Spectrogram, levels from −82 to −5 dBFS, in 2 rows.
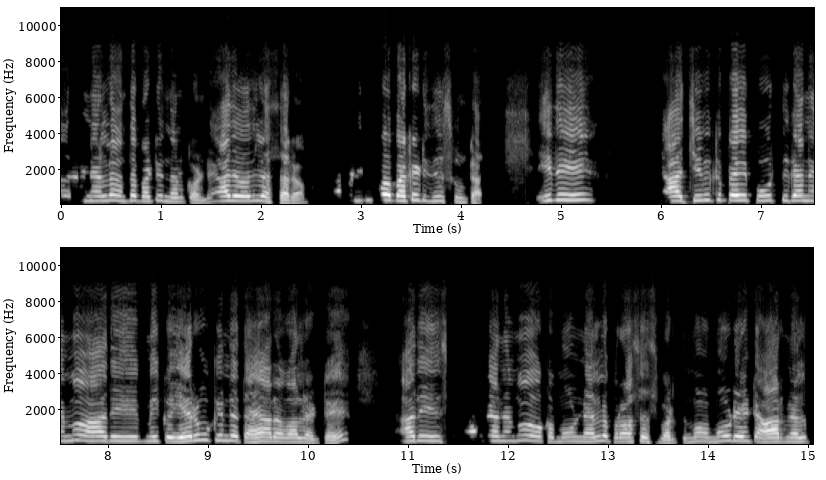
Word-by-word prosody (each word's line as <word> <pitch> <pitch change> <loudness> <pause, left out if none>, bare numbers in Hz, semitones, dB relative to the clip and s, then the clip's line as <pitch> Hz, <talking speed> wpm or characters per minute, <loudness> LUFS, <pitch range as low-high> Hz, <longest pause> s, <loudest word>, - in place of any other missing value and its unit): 2 265 0 -11
నెలలో 270 +3 0
ఎంతో 270 +2 0
పట్టిందనుకోండి. 230 - -5
అది 275 0 +5
ఒదిలేస్తారు. 230 - 0 0.4
అప్పుడింకో 300 -2 +2
బకెట్ 280 +2 +4
తీసుకుంటారు. 225 -6 -6 0.6
ఇది 315 +1 +1 1.1
ఆ - - +6 0.2
చివికపై 295 0 +3 0.2
పూర్తిగానేమో 280 0 -2 0.2
అది 255 0 0 0.3
మీకు 250 -2 -2 0.2
ఎరువు 300 +5 +2
కింద 285 -1 -2 0.2
తయారవ్వాలంటే, 215 -6 0 0.8
అది 270 +1 0 0.2
సుమారుగానేమో 280 - -5
ఒక 245 - -6
3 240 0 -7
నెళ్ళు 255 +4 0
ప్రాసెస్ 225 -1 -1
పడుతుంది. 175 +4 -6
ము 245 - -3 0.2
మూడేంటి 255 -1 +1
6 225 0 +3
నెళ్ళు 225 +1 0
260 Hz, 115 wpm, -19 LUFS, 230-285 Hz, 1.1 s, ఆ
